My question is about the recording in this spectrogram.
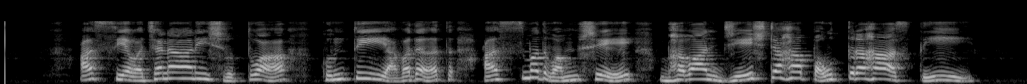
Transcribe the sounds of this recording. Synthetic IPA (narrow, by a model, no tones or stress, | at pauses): ɐsjɐʋɐt͡ʃɐnaːniʃɾut̪ʋaːkunt̪iːɐʋɐd̪ɐt̪ɐsmɐd̪ʋɐmʃeːbʱɐʋaːnd͡ʒeːʂʈɐɦɐ̆pɐwt̪ɾɐɦɐɐst̪i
